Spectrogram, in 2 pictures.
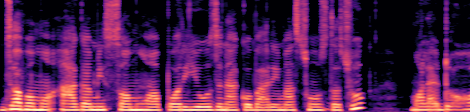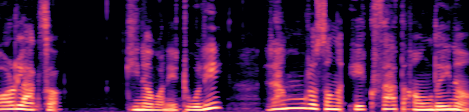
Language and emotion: Nepali, fearful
